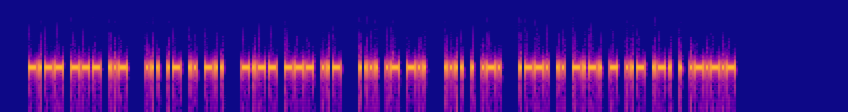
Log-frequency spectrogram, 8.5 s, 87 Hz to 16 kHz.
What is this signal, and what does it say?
Morse code, heard as a keyed tone, about 46 wpm, 700 Hz. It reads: YOU SAID YOU HAD HER PICTURE.
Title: Sentences from Top 1000 Words - Review Part 1 - 45wpm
